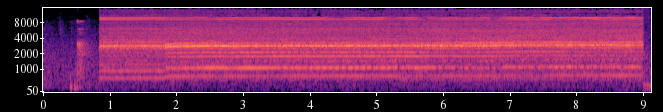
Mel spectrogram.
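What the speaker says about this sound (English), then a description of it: "I'm going to grab the polisher, fix my screw up, and then keep going" A polisher with a wool pad removing hard ceramic coating from the paint of a TBM 910 airplane, starting with a click and then spinning up into a loud, steady high-pitched whine that runs continuously close to the listener.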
